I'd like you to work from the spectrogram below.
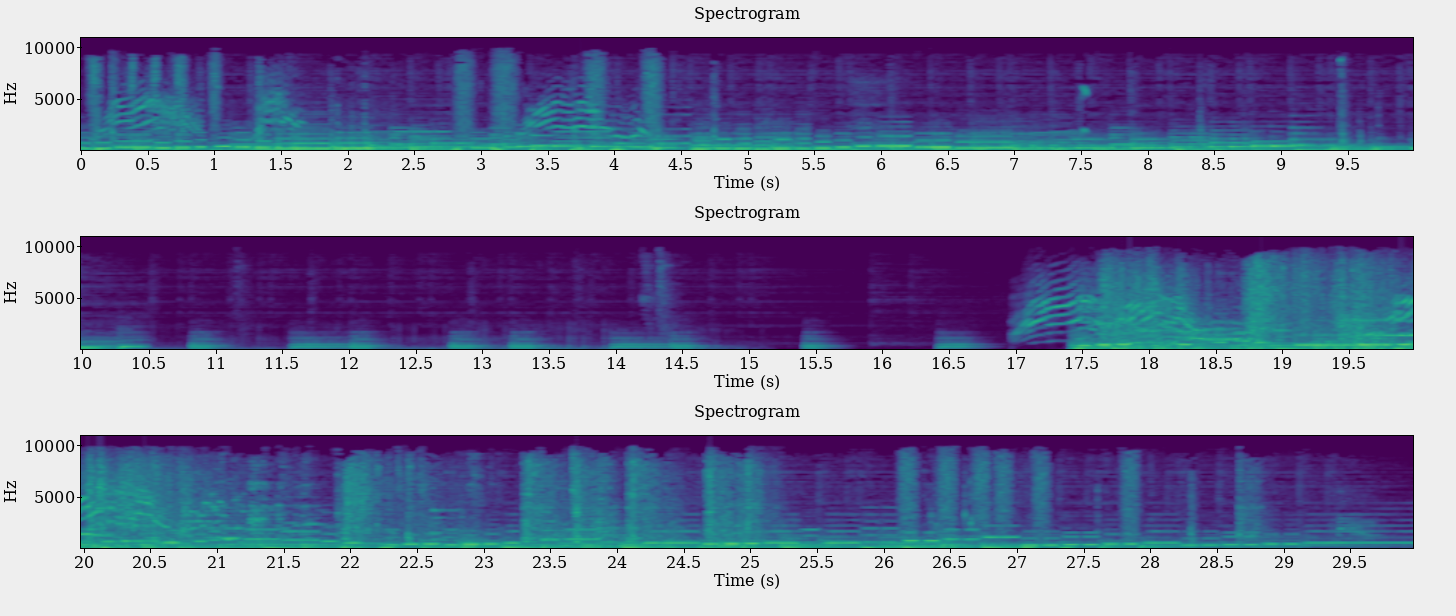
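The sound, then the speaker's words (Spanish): Cats yowl and wail loudly and almost nonstop in a fight, their drawn-out cries wavering in pitch, with a short broken stretch of choppy bursts partway through before the screeching surges back. “Qué, qué feo estuvo esa pelea”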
